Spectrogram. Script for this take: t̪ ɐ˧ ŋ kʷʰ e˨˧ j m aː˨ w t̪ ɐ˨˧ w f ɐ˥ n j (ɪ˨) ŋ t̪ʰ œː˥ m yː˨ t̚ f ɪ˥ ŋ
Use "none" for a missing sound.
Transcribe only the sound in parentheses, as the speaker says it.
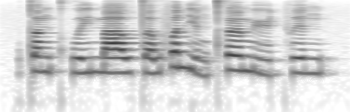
ɪ˨˩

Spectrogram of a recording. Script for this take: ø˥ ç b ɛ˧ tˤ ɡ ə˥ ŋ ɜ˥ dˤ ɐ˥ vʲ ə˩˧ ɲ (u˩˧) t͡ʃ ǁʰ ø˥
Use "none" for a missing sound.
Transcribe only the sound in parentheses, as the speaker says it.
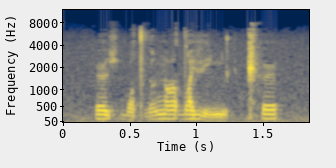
u˩˧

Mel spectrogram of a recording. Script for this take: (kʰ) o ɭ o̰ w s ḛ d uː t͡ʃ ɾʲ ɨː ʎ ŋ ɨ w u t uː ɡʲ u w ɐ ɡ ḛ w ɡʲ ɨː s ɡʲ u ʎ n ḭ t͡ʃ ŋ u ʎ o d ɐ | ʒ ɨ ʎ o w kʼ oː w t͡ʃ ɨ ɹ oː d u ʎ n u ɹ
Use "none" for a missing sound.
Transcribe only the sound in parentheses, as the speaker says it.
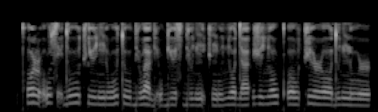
kʰ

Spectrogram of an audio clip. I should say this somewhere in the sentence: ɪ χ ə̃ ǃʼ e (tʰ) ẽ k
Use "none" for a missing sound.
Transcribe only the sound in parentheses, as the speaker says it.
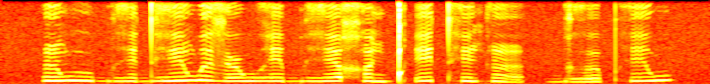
tʰ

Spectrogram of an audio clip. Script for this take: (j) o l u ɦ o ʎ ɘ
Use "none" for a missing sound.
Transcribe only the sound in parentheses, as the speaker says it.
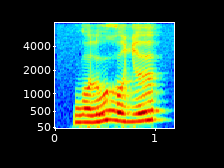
w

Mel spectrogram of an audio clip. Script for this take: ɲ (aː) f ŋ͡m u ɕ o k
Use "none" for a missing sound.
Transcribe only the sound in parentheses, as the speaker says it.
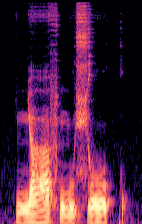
aː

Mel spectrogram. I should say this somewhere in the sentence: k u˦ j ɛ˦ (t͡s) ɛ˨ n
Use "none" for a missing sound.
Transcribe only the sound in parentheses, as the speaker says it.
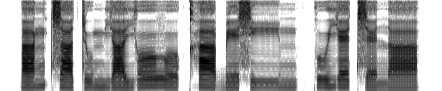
t͡s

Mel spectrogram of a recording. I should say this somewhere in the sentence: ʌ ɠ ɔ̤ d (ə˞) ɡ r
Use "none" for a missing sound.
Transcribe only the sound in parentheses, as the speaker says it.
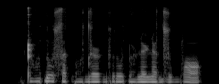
ə˞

